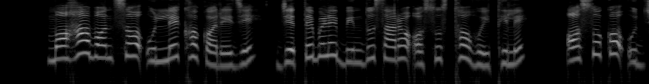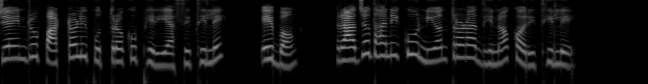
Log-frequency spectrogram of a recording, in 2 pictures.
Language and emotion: Odia, neutral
